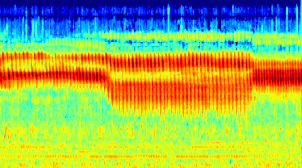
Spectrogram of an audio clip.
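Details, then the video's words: Belgian canary giving campainha (bell) style song: continuous buzzing, rattling trills that step down in pitch, then run level and end on a higher steady trill, with quiet background hum. "Canário Belga MESTRE do CANTO CAMPAINHA PURO"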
